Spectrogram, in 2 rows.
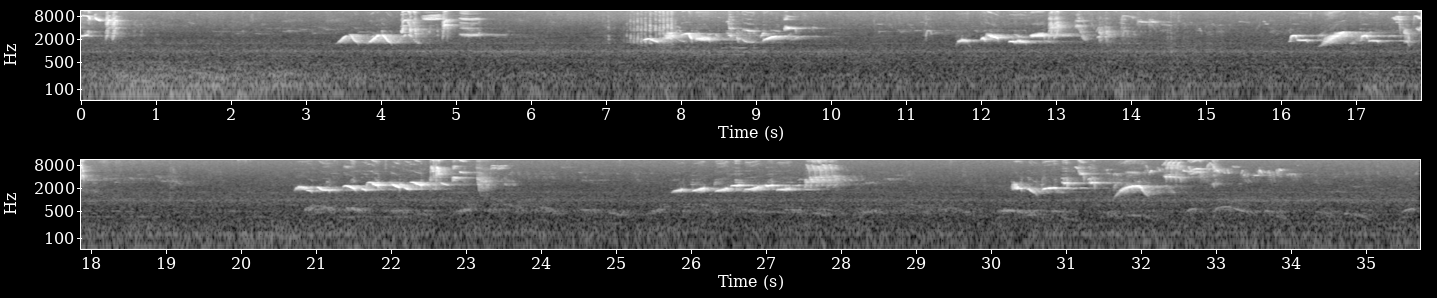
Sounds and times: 2.4s Blackbird singing 5.7s
7.3s Blackbird singing 10.0s
10.6s Blackbird singing 19.3s
20.8s Blackbird singing 25.0s
25.7s Blackbird singing 29.0s
30.2s Blackbird singing 35.0s

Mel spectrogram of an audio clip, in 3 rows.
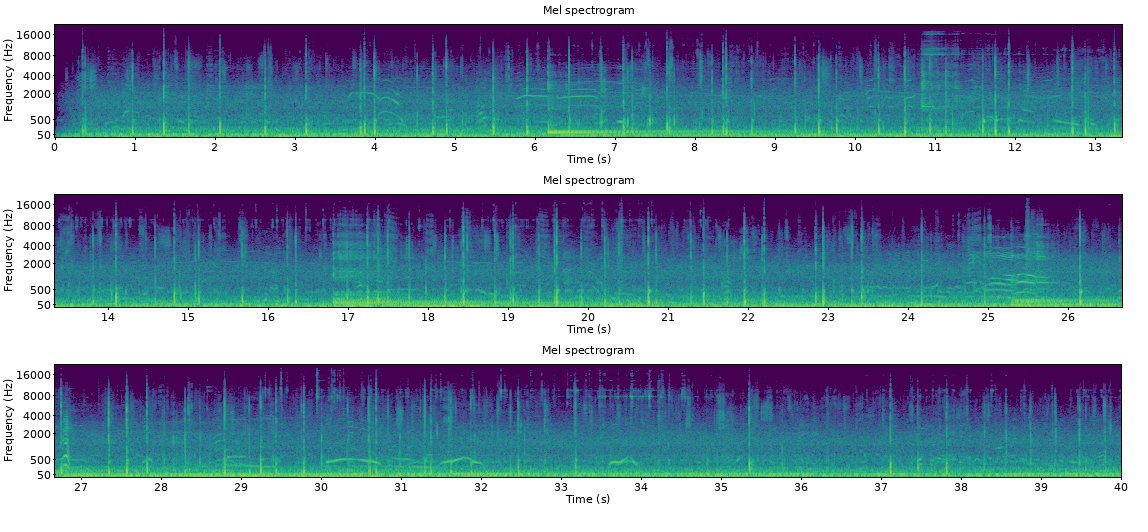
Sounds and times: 3.3s kids and parents playing basket ball 6.4s
6.2s ball hitting basket and bars 12.2s
9.6s kids and parents playing basket ball 18.0s
16.8s ball hitting basket and bars 22.0s
25.3s ball hitting basket and bars 31.4s
28.6s kids and parents playing basket ball 36.1s

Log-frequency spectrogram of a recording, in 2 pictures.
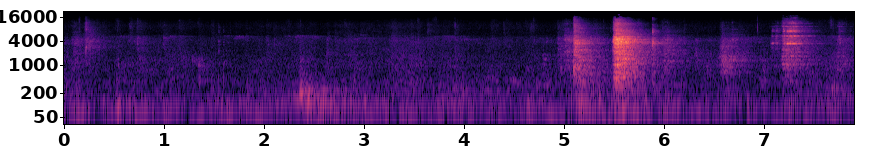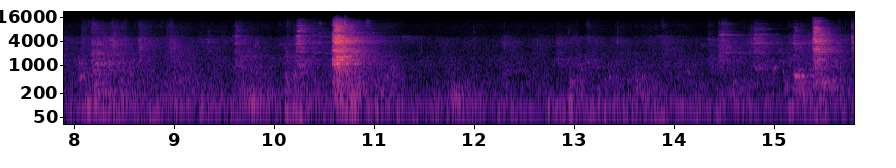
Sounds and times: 0.0s cows moving inside their boxes 15.8s

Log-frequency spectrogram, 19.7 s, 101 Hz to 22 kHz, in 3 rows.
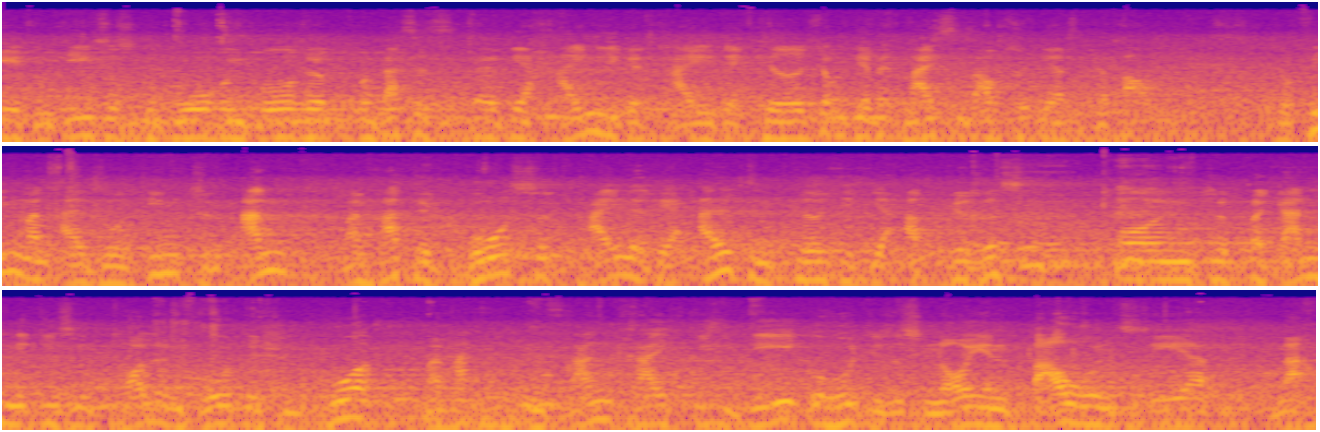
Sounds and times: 0.0s tourist guide explaning historical details 19.7s

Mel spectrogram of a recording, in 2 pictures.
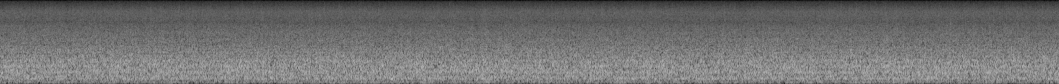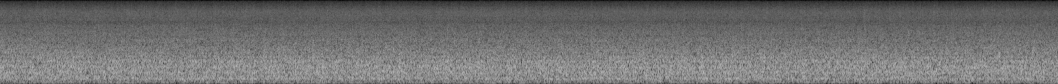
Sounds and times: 0.0s Waterfalls and rivers 21.1s

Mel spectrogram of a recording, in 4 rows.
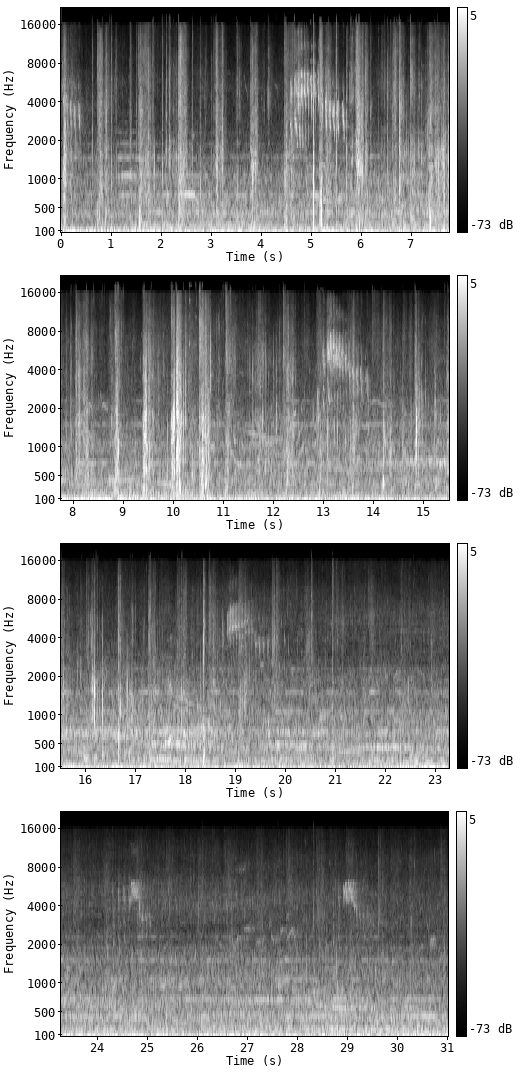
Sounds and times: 0.0s blackbird 17.8s
0.0s bells 31.0s
0.0s distant cheering 31.0s
0.0s snow 31.0s
0.0s steps 31.0s
17.0s spoken words 22.2s

